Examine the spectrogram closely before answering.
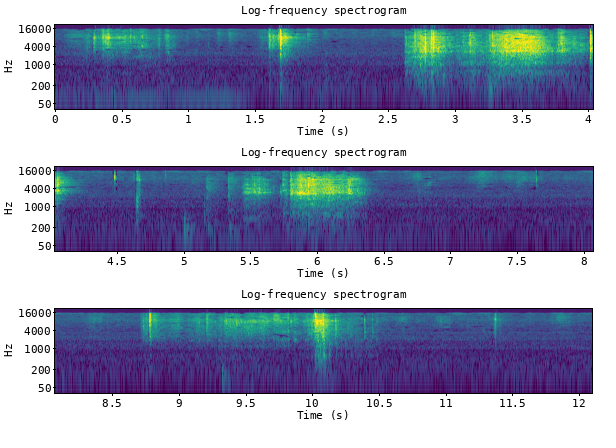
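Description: Handling noise from plastic SMD component tape and a plastic bag, crinkling and rustling in two loud bursts of about a second each, with a weaker rustle later. Scattered sharp clicks and knocks come from the black tape-holder parts being handled.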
